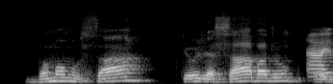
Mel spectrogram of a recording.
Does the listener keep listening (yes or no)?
no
